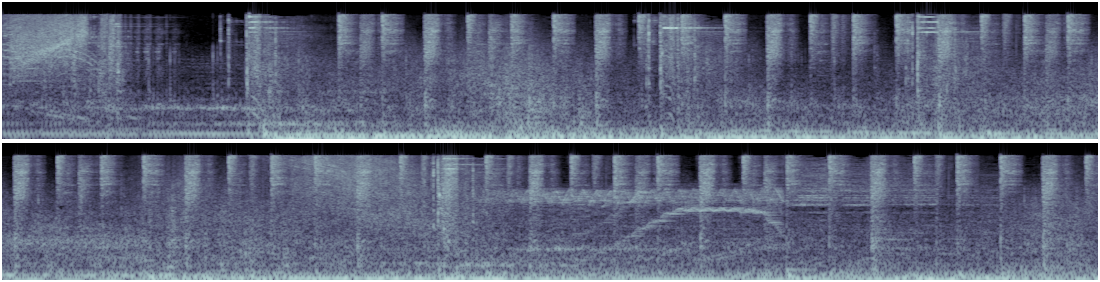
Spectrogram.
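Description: Dramatic music score with a rapid run of sharp strokes from a tennis-ball launcher firing balls in quick succession, starting about a second in over a heavy low rumble.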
